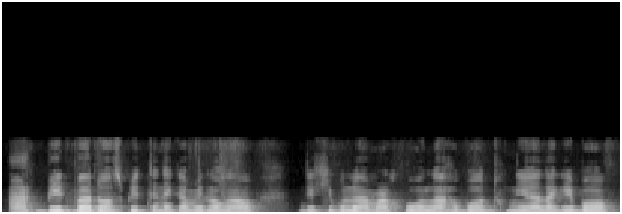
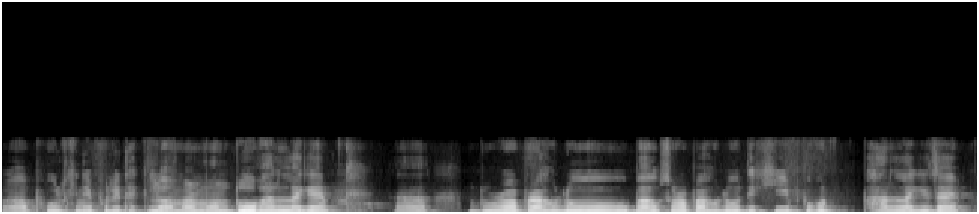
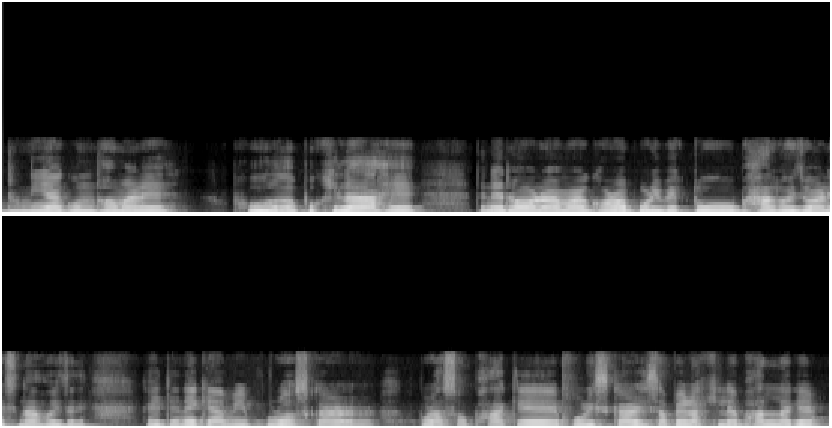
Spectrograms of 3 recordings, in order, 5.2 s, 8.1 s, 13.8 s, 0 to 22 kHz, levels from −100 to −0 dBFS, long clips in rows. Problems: none marked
